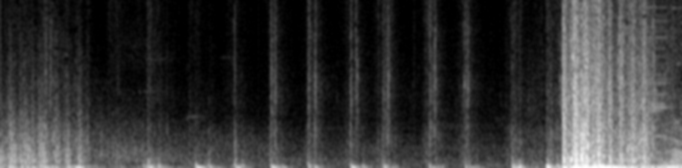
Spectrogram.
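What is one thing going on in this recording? Footsteps tap quickly in a video game.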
